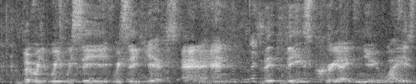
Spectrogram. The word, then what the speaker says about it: GIF: There are GIFs or GIFs if you say it wrong.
